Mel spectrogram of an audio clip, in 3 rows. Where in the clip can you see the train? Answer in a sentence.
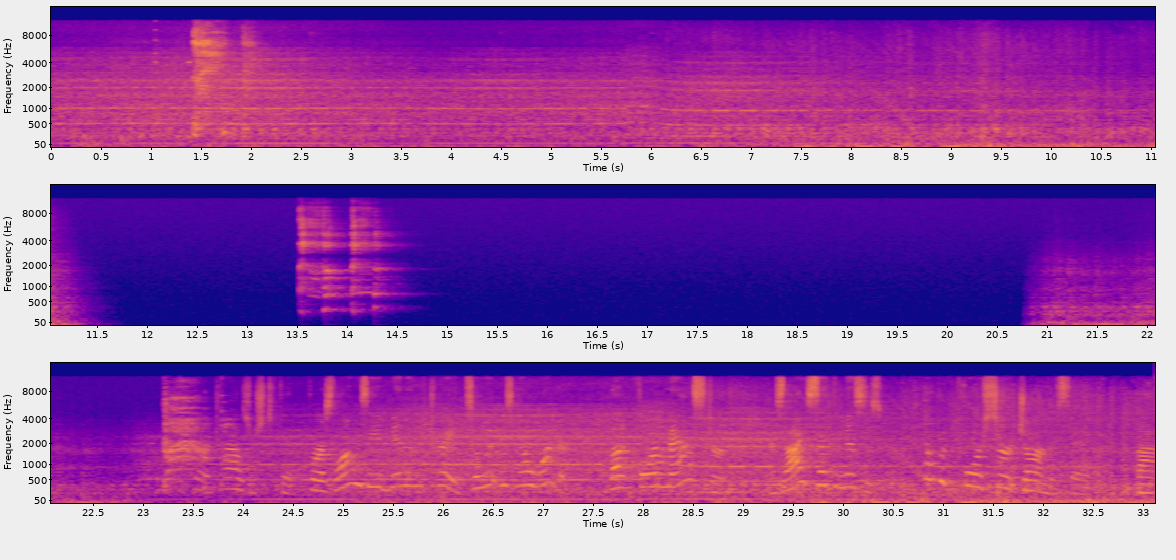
You can hear the train from 0.0 to 11.3 s and from 20.8 to 33.0 s.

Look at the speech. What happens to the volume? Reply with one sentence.
The volume of the speech stays about the same.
